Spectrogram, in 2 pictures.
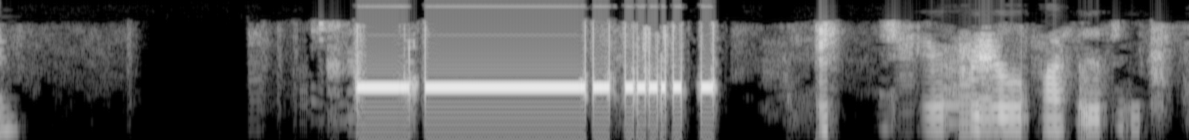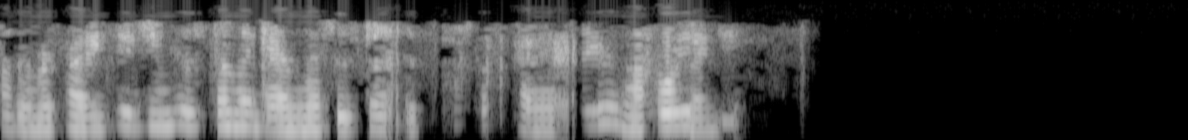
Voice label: Waverly Fire, dispatch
